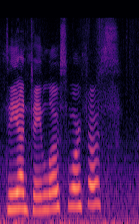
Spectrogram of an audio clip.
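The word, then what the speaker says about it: Día de los Muertos: Dia de los Muertos. – Okay. – Patrick, yeah. – Did I get it wrong? He always points out when I say that wrong. Patrick, Dia de los Muertos? – Yeah.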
